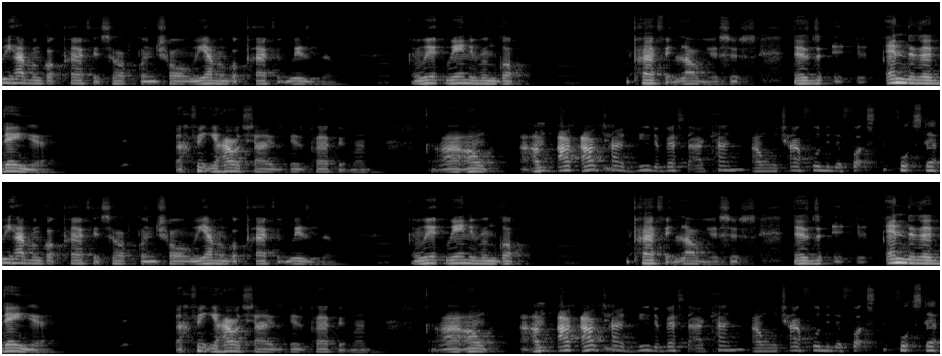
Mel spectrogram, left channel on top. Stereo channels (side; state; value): both; identical; correlation 1.00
